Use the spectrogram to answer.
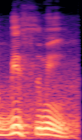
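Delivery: "bismi" with th in place of s; child's lisped mispronunciation. Retold or imitated. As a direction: imitate the error, "bismi" as "bithmi". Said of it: "belum bisa mengucapkan ruh ke bismi".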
